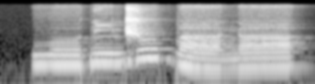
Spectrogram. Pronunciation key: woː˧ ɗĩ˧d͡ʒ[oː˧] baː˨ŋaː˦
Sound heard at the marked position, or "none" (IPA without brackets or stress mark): oː˦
